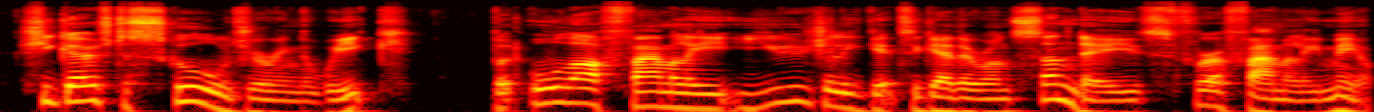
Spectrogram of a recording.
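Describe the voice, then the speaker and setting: A man's fairly high voice with very wide pitch swings, on a very clean recording with a silent background. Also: moderate pace. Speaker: IELTS speaking teacher. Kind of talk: tutorial; model exam answer. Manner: clear pronunciation.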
